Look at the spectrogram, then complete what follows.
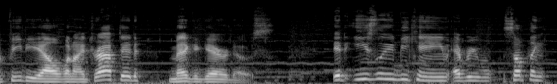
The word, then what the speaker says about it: Gyarados: would recommend number three jaradidos yes i typically pronounce it as juradados and i know it's actually pronounced gyarados but don't be too mad at me gyarados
